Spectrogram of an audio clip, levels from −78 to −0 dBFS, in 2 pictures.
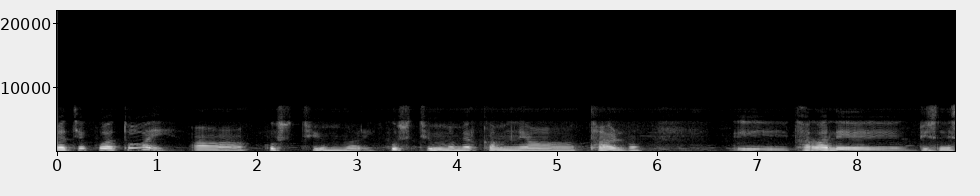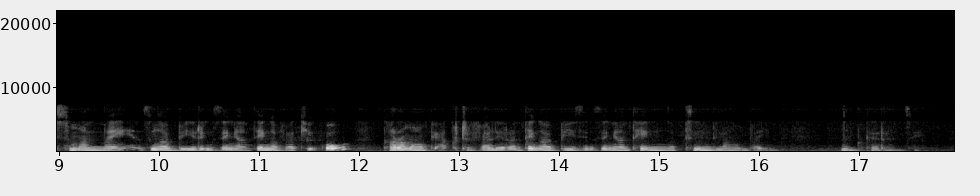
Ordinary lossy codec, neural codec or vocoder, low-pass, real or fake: none; none; 7.2 kHz; real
